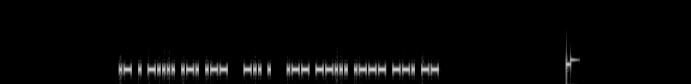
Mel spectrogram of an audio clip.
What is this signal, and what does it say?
Morse code, heard as a keyed tone, about 45 wpm, 700 Hz. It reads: AE6RW DE W7JGM
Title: USA Callsign DE Callsign - 5 Characters - 50wpm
